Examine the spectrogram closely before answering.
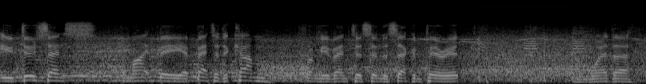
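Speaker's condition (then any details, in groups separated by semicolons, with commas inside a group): No condition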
